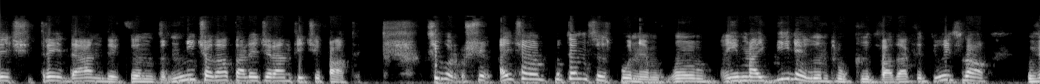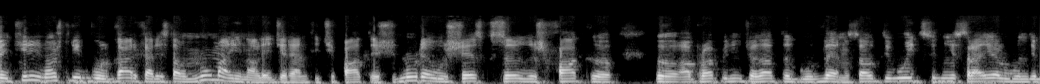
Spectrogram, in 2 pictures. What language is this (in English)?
Romanian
